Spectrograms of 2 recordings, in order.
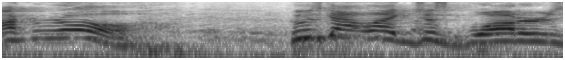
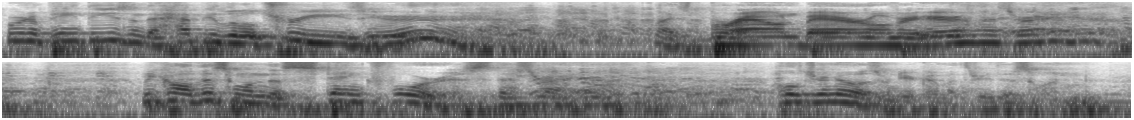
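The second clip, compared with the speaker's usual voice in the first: Bob Ross voice; 4 semitones lower, 3 dB quieter than usual. Retold or imitated. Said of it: "I was like".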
